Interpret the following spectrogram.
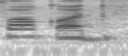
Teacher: اوپر زبر ہے، اور بریک پڑھیں گے، قاف موٹا پڑھیں گے، دال حروف قلقلہ میں سے دال کی آواز پلٹ کے آئے گی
